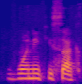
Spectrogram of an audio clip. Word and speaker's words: Wanikisak: Wanikisak, that is how you say it?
